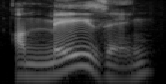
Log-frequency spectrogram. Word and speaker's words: amazing: In amazing, the second syllable is stressed. Amazing.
